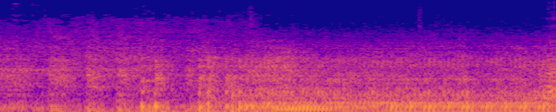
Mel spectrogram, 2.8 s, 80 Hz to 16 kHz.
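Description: Straight-piped PT Cruiser GT with an SRT-4 engine revving up hard and then holding a loud, raspy, steady drone, heard up close with no talking.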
